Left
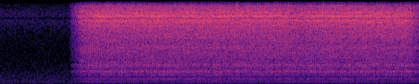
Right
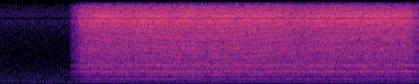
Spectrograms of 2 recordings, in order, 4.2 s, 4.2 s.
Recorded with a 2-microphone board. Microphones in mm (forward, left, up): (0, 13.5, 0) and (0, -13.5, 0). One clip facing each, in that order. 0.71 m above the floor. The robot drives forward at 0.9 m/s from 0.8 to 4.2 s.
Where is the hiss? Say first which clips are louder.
Right 2 dB; 35° right (ahead or behind), 1.4 m; by 4.1 s 25° right (ahead or behind), 2.0 m.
